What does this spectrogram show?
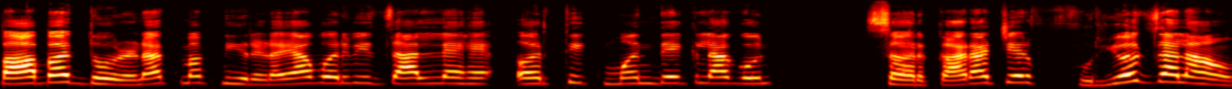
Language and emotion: Goan Konkani, angry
